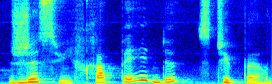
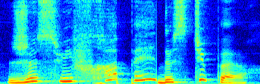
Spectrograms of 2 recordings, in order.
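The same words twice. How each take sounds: First: Said in the usual way. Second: High stunned exclamation; mock stunned "Je suis frappée de stupeur"; acted stupor. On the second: Shown as a demonstration. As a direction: say it as if struck dumb. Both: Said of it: "quand on est surpris".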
